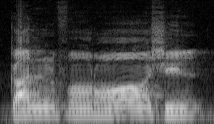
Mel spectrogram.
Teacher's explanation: شین کو ہم نے آگے لام کے ساتھ کنیکٹ کرنا ہے اور میم کو پھر آگے الگ پڑھنا ہے. کالفراشل، ٹھیک ہے، شیل شین زبر شین زیر لام، شیل.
